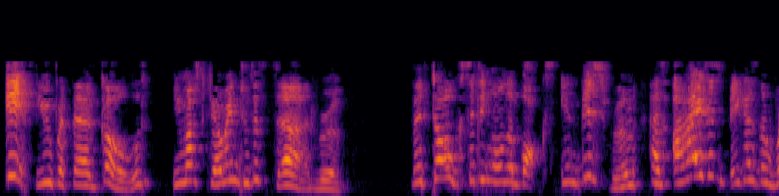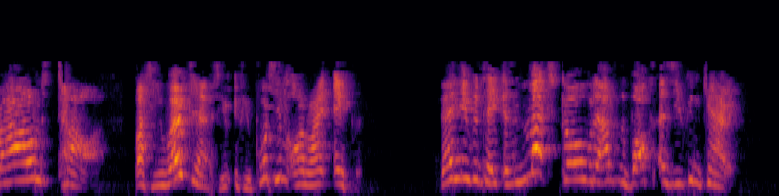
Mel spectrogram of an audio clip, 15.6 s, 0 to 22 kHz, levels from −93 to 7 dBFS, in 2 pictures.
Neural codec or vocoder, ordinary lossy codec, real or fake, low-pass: vocoder, 22.05 kHz, 80 mel bands, Vocos; MP3, 24 kbps; fake; 7.2 kHz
